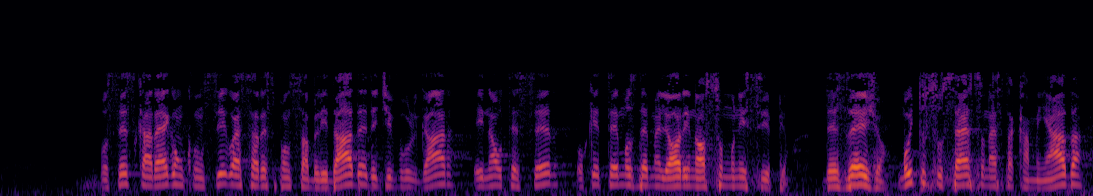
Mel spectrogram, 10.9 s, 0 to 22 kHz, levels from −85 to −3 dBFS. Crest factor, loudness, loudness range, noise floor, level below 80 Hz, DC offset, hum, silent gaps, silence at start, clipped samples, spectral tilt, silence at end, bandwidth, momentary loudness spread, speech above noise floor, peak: 20 dB; -42 LUFS; 4 LU; -79 dBFS; -78 dBFS; under 0.1%; none; none; 1 s; under 0.1%; -4.5 dB/octave; 0.1 s; 5.8 kHz; 14 LU; 38 dB; -22 dBFS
